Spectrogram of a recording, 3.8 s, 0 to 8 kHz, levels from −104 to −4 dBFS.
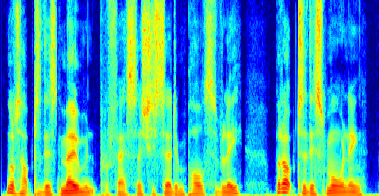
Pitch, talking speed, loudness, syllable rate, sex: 105 Hz, 220 wpm, -21 LUFS, 6.8 syllables/s, male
